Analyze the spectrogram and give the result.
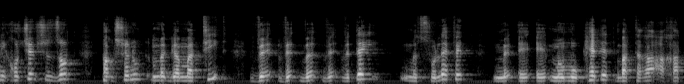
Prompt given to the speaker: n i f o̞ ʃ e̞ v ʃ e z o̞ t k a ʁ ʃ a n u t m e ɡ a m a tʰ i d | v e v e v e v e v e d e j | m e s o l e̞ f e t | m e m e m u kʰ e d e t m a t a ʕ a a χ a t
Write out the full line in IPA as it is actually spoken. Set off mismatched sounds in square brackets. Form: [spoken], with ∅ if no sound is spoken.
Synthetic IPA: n i [χ] o̞ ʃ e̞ v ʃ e z o̞ t [p] a ʁ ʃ a n u t m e ɡ a m a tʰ i [t] | v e v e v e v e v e d e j | m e s [u] l e̞ f e t | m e m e m u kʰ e d e t m a t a [ʁ] a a χ a t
